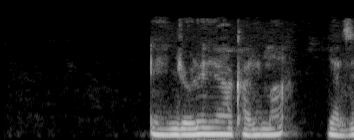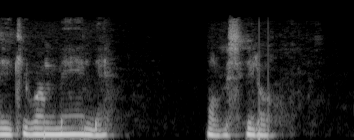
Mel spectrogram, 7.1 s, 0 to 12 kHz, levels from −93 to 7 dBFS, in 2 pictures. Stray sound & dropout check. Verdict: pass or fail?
pass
